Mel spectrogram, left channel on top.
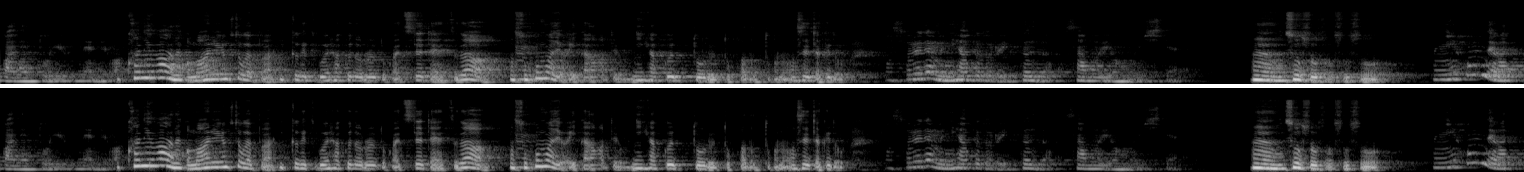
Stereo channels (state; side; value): normal; both; correlation 0.87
